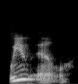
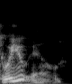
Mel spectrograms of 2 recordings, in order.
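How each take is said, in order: First: Imitating a posh vicar, a touch higher and louder; mock the vicar's posh question; posh baritone vicar. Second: Lightly voiced posh vicar, repeated; a hint of the posh vicar; posh vicar again. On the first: Vicar peering over half-moon glasses, posh mock. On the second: Repeating the vicar's posh question to the boy, lightly voiced. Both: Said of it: "he said in his posh, uh, baritone voice".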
